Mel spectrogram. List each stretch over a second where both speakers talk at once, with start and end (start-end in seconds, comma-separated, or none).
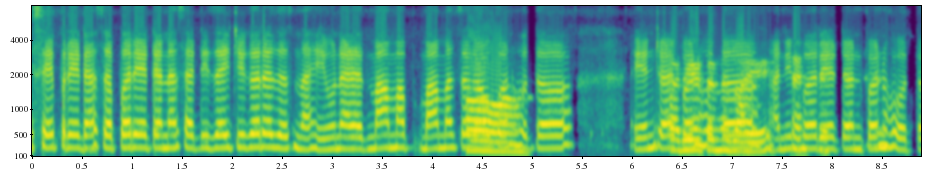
6.4-8.0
